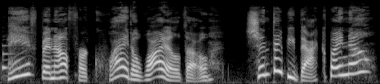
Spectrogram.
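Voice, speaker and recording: High, lively, breezy young woman. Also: moderate pace, slight background noise, exaggerated voice. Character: friendly, easygoing, bright young woman. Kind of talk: anime-style video game voice acting.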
